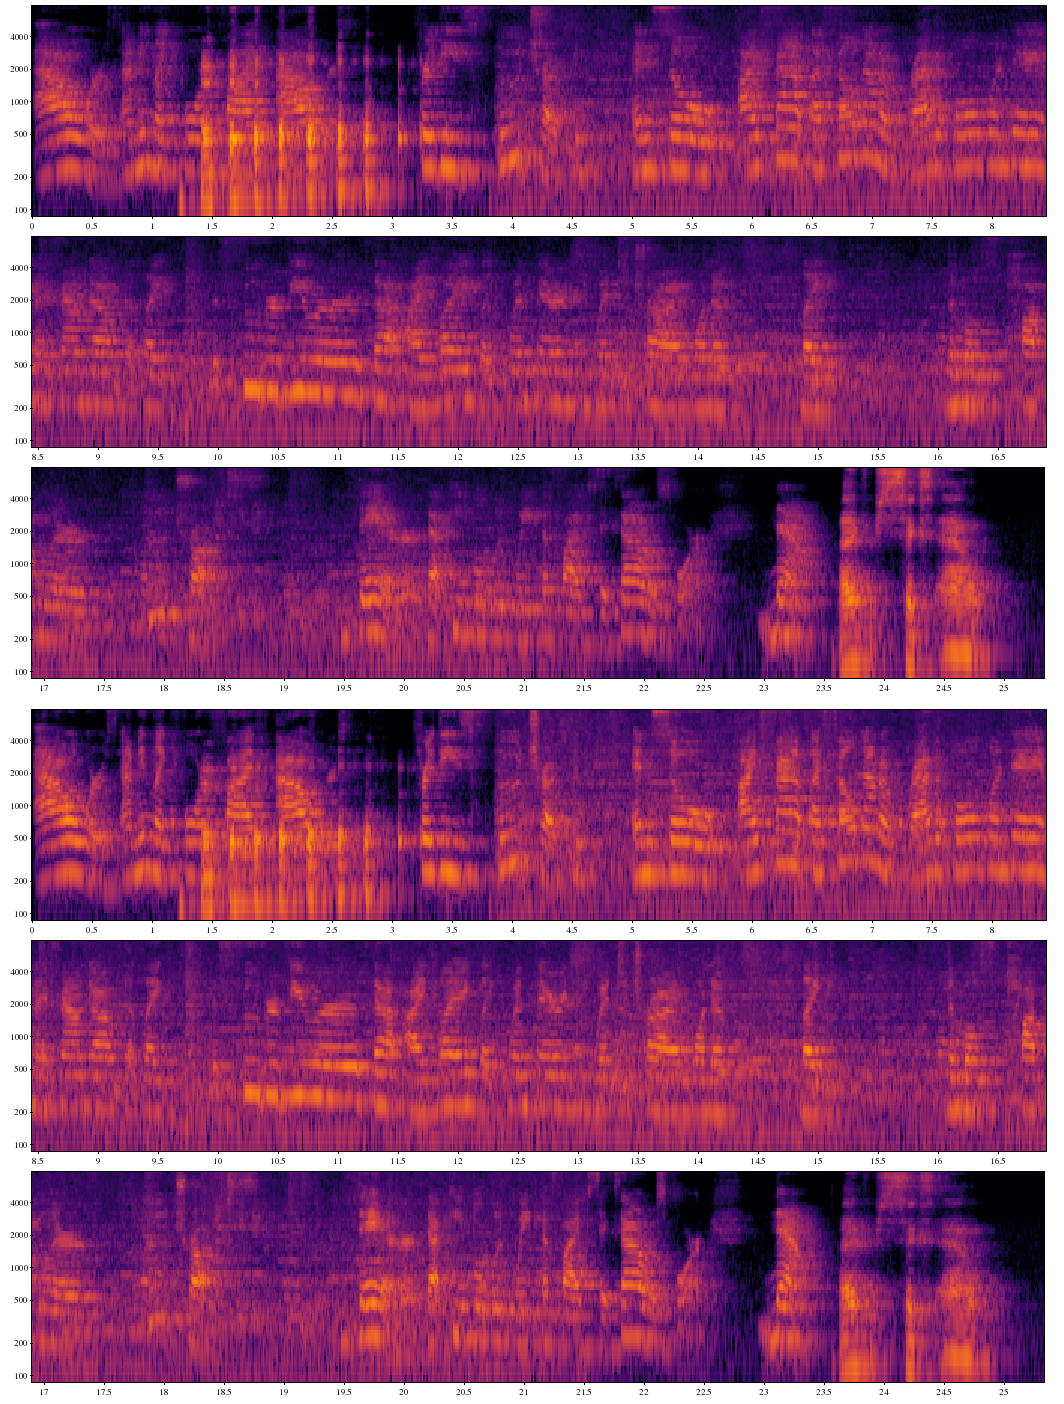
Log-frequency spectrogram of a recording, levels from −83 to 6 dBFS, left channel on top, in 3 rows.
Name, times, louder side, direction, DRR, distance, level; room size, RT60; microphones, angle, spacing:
voice 1, 0.0-2.5 3.2-9.5 9.9-14.3 14.8-15.0 16.0-17.4 17.8-18.8 19.5-23.3, right 3 dB, 65° right, 1 dB, 3.2 m, -29 dB
voice 2, 1.4-3.1 23.6-24.9, left 4 dB, 55° left, 9 dB, 1.4 m, -23 dB
sound 1, 3.8-21.5, right 3 dB, 45° right, 1.2 m, -40 dB
21.0 x 18.5 x 2.4 m, 0.64 s
head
